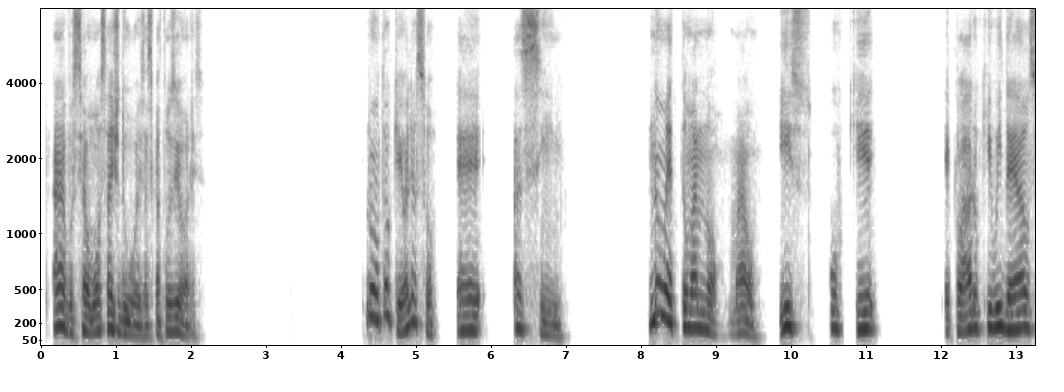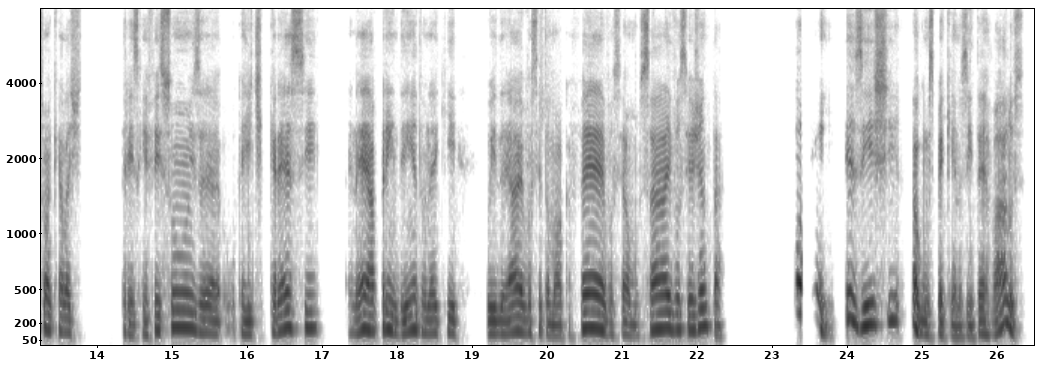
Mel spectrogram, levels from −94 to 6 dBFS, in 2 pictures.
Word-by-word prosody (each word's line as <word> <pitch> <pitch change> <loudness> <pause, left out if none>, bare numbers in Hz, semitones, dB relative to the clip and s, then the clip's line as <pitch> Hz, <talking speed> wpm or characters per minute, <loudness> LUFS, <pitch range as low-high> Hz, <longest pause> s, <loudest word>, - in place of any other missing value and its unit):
Ah, 170 +1 +4
você 120 -1 -3
almoça 130 +4 +2
às 140 -3 +2
2, 95 -7 -1
às 90 - -5
14 125 0 0
horas? - - -5 2.1
Pronto, 255 -1 +1
ok, 220 - -5
olha 175 +10 +1
só, 195 -1 -5 0.3
eh, 135 +1 0 0.4
assim 110 - -4 1.1
não 250 +6 +4
é 210 - +8
tão 170 -5 +1
anormal 110 - -2 0.3
isso, 165 +1 +2 0.2
porque 150 -1 -1 0.9
é - - -3
claro 145 +4 +1
que 160 +3 +1
o 160 - +5
ideal 155 -1 +5
são 145 +1 -1
aquelas 125 -4 -4 0.5
3 100 -6 -6
refeições. 145 +5 0
É 115 -2 -1
o - - -20
que 125 - -9
a - - -2
gente 110 0 -4
cresce, 155 +3 0 0.4
né, 125 +5 +2
aprendendo, 135 -2 0
né, 115 0 -1
que 115 0 -5 0.4
o 115 - 0
ideal 110 +2 +1
é 125 - +4
você 120 -1 -5
tomar 90 -2 -3
o - - -10
café, 150 -1 +4
você 105 -3 -7
almoçar 105 +11 +2
e - - +2
você 140 0 -1
jantar. 165 +4 0 0.9
Porém, 465 - +2
existe 195 +1 +3 0.2
alguns 105 -5 +2
pequenos 85 -1 -3
intervalos 105 +4 0
135 Hz, 125 wpm, -23 LUFS, 115-155 Hz, 2.1 s, é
